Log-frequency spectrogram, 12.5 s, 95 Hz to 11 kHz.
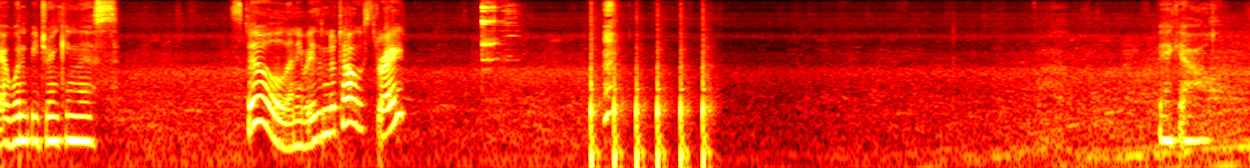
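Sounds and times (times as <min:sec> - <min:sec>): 
speech: 0:00.0 - 0:01.2, 0:02.3 - 0:04.2
loud sharp knocking on a door: 0:05.9 - 0:07.2.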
